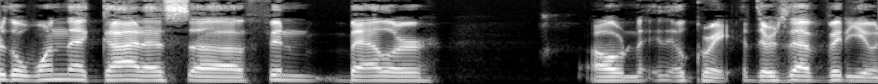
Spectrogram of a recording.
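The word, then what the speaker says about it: Finn Bálor: Finn Balor.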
